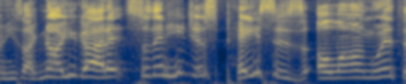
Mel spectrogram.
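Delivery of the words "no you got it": louder, higher breezy refusal; lightly voiced lifeguard waving off help; lifeguard calling out. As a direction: call it back casually, raised voice. Lifeguard waves off request for help.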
